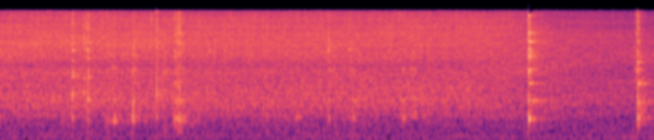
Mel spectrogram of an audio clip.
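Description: Vegetables frying with a steady sizzle in a saucepan as tinned chickpeas are tipped in on top of lentils and red beans, with scattered soft clicks and patters in the first two seconds. Two sharp knocks come near the end as the tin is emptied over the pan.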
